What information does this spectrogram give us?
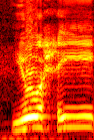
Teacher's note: كسرة الحاء لا تختلس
